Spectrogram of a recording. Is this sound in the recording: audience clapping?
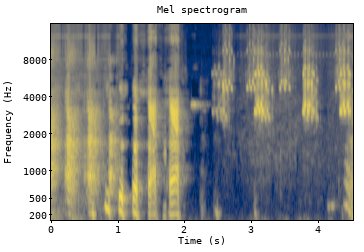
no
